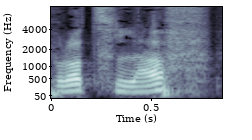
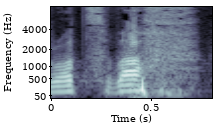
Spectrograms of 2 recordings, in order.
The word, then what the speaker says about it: Wrocław: Das heißt, ist zu einem Überfluss auch noch falsch auszusprechen, weil es im korrekten Polnisch eben nun mal Wrocław heißt. Es ist ja dieses durchgestrichene L, was anders ausgesprochen wird.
